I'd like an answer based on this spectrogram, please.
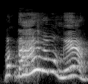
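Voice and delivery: high-pitched acted exasperation; whine-curse at the thing, pitch shooting up; exasperated cursing. Woman swearing at the lid that keeps dropping, exasperated cursing. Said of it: "bạn nói vậy đó".

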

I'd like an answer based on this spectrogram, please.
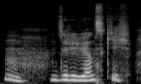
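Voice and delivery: тихо, медленно, недоверчиво; протянуть с сомнением. A narrator's reading. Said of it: "усомнилась Лариса". (недоверчиво протянув)

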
